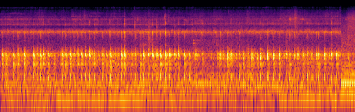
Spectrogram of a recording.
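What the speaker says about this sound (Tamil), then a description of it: "நல்லா கொதிக்கிற சத்தம் கேட்குங்க" South Indian filter coffee decoction boiling, a steady bubbling and sputtering as liquid percolates up through the filter, with a continuous hiss and rapid gurgling pulses.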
